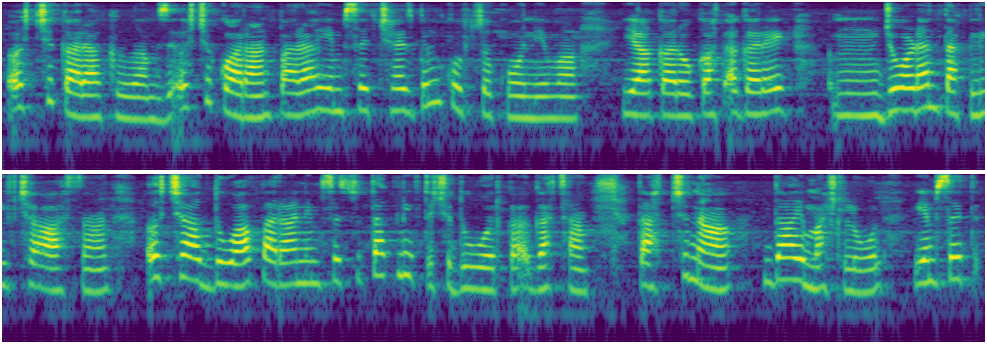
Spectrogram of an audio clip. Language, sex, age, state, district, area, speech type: Kashmiri, female, 18-30, Jammu and Kashmir, Budgam, rural, spontaneous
